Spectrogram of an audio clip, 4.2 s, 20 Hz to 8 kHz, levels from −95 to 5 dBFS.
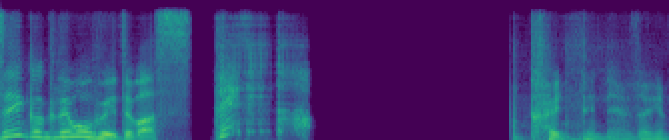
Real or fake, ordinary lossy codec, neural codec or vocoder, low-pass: fake; none; codec, 16 kHz, 0.7 kbps, FocalCodec; 7.2 kHz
